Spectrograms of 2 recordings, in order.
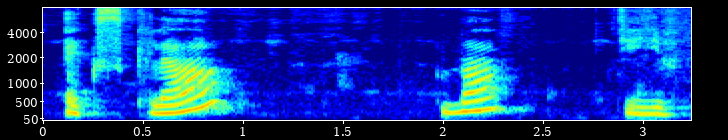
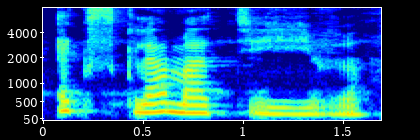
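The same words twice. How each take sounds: First: Syllabes très étirées; épelle lentement le mot. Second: Said in the usual way. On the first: Shown as a demonstration. (exclamative très lente)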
